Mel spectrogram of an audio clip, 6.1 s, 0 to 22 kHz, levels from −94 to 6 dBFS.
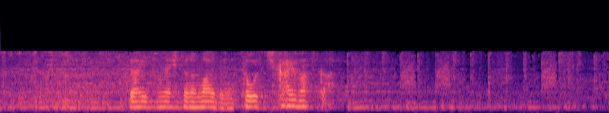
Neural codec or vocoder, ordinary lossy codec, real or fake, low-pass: vocoder, 22.05 kHz, 80 mel bands, HiFi-GAN; AAC, 16 kbps; fake; 7.2 kHz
